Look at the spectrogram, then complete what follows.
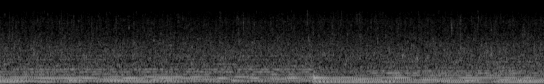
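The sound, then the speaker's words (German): Steady, continuous rushing of a stream, a dense watery wash with faint trickling detail, constant in level from start to end with no voices. “Nur das Rauschen des Wassers und das Gefühl, dass die Welt genau jetzt perfekt ist.”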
